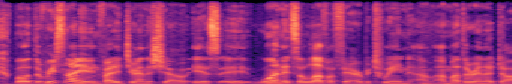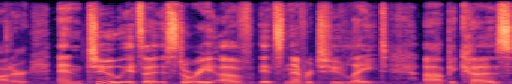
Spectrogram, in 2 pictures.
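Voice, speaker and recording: A man with an ordinary speaking voice talks at a moderate pace and medium pitch, with ordinary pitch variation. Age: 50s. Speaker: TV host and former journalist. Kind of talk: interview; scripted narration.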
